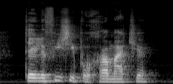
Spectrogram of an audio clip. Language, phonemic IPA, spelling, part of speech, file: Dutch, /ˌteləˈviziproˌɣrɑmacə/, televisieprogrammaatje, noun, Nl-televisieprogrammaatje.ogg
- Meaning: diminutive of televisieprogramma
